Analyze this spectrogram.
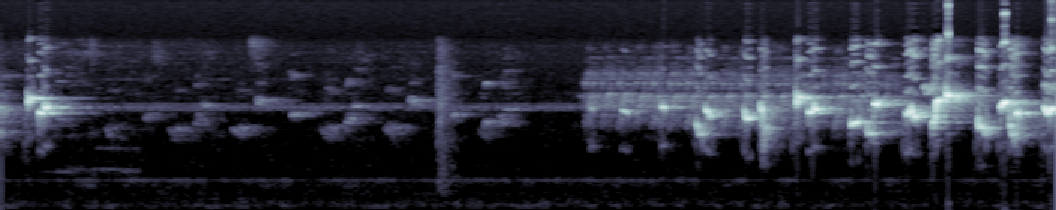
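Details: Sooty-headed bulbul song of the 'nggaruda ngropel' type: one loud warbled note, about three seconds of near silence with soft chirps, then a dense burst of quick, bubbly phrases growing louder.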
